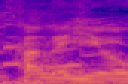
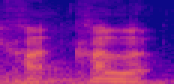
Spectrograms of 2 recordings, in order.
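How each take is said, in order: First: The ending is pronounced like 'your'. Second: The ending is pronounced as a plain 'er'. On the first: The speaker calls it wrong. "we don't say color your" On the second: The speaker calls it right. "We just say color"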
